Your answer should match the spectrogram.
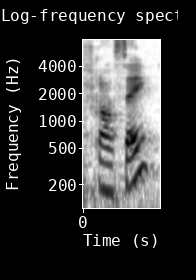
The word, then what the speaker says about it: français: The cedilla, it only exists on a C, and what it does is changes the pronunciation from a hard C sound like a K to a soft C sound like an S.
